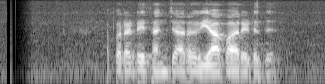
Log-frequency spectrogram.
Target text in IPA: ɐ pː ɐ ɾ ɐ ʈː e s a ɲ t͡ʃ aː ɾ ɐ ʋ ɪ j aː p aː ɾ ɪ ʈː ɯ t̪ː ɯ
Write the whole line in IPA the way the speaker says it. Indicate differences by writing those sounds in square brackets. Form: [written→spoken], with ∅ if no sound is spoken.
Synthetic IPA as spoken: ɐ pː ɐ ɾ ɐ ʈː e s [a→ɐ] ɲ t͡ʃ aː ɾ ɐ ʋ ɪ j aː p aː ɾ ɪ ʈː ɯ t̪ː ɯ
